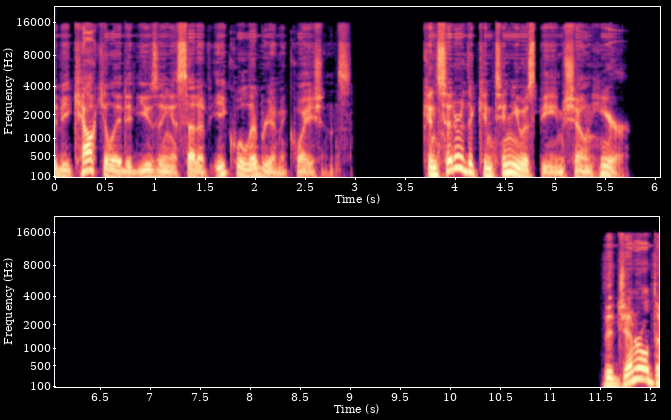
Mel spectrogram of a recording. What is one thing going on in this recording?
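A man narrates calmly into a microphone, close by.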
